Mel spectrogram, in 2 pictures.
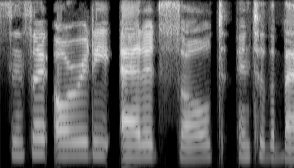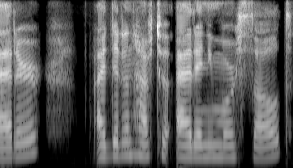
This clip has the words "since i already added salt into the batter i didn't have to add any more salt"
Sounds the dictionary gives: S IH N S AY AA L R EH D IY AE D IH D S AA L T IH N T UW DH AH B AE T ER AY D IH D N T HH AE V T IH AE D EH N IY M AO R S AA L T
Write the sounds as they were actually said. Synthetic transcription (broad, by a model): S IH N S AY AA L R EH D IY AE D IH D S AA L T IH N T UW DH AH B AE T ER AY D IH D N T HH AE F T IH AE D EH N IY M AO R S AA L T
